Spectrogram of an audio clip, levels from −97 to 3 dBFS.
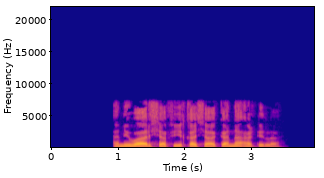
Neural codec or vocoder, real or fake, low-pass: none; real; 7.2 kHz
